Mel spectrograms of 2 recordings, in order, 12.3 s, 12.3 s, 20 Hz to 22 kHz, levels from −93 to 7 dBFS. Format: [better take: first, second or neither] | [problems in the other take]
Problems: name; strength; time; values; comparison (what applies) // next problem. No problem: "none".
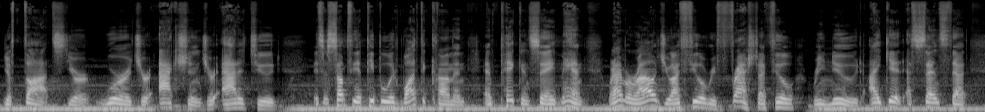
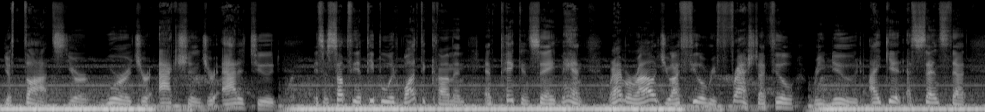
first | low rumble; loud; throughout; 5 dB below the speech; faint in the first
